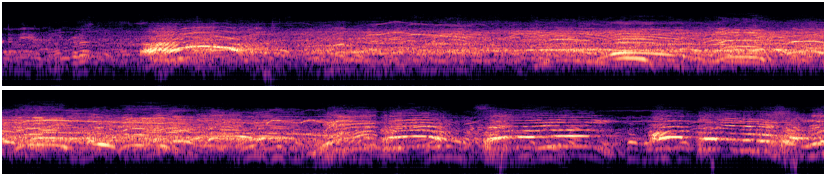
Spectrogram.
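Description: A crowd of men shouting and calling over one another, the handlers and onlookers urging the bulls on as they haul the stone block. A brief lull comes first, then the shouting starts about a second in and carries on with loud peaks near the end.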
